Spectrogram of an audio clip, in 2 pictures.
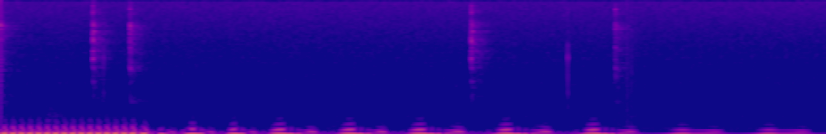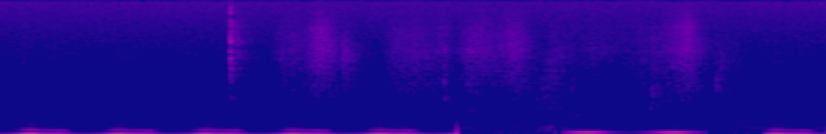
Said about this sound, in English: Okay, sine wave. Nothing special here, though we have frequency modulation in this oscillator.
